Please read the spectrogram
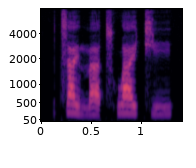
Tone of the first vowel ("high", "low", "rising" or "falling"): falling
